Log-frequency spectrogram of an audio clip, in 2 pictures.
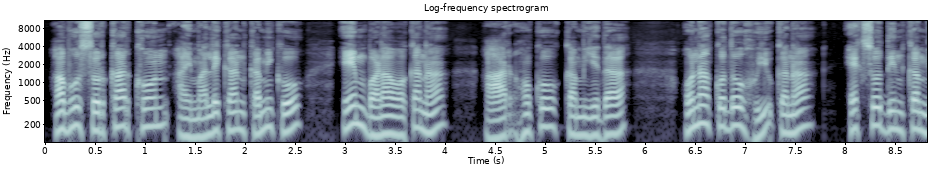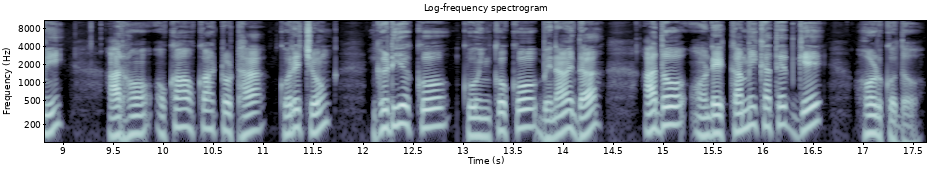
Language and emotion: Santali, neutral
